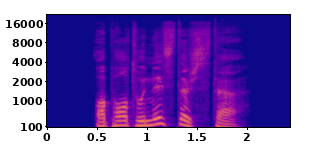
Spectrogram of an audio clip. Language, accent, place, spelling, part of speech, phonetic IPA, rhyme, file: German, Germany, Berlin, opportunistischster, adjective, [ˌɔpɔʁtuˈnɪstɪʃstɐ], -ɪstɪʃstɐ, De-opportunistischster.ogg
- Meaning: inflection of opportunistisch: 1. strong/mixed nominative masculine singular superlative degree 2. strong genitive/dative feminine singular superlative degree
